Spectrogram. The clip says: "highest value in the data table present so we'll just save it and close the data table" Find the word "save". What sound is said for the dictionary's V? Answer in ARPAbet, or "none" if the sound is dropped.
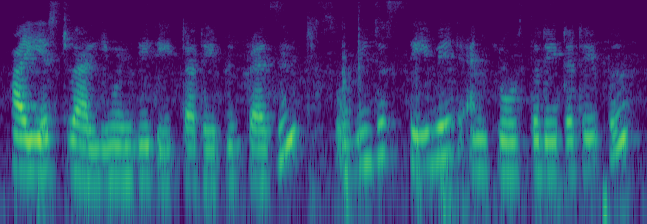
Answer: V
